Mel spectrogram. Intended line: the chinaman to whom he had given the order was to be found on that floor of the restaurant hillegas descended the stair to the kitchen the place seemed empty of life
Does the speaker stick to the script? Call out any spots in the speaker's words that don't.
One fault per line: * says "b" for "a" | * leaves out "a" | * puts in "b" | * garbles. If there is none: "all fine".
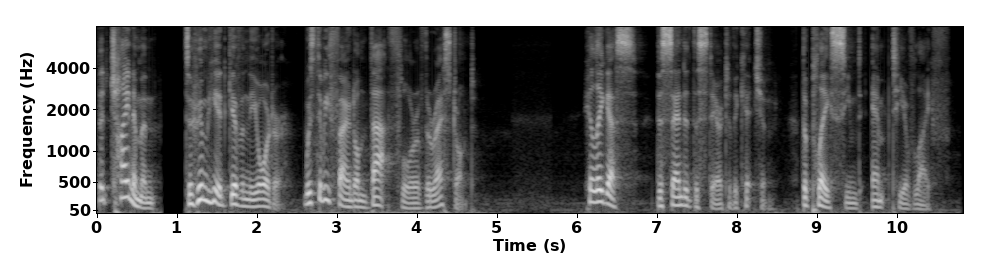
all fine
